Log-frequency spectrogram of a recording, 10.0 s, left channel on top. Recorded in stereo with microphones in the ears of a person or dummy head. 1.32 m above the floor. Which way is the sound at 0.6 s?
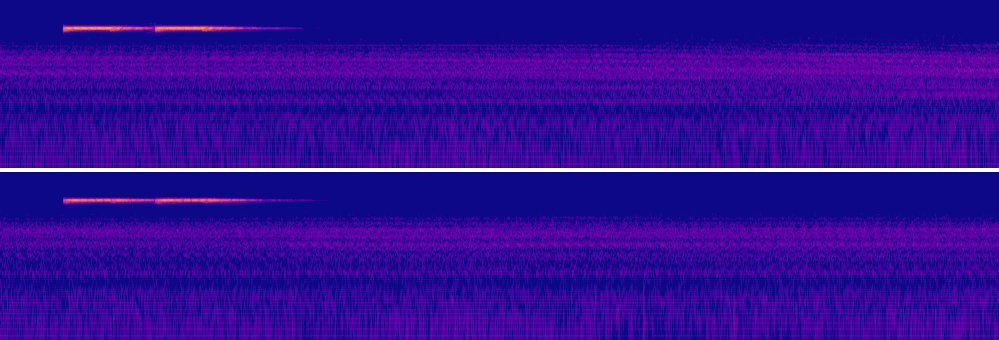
45° left (ahead or behind).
